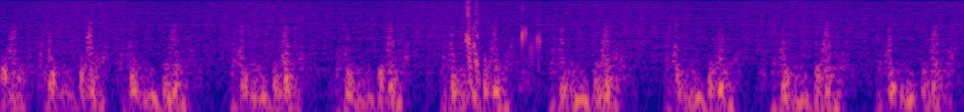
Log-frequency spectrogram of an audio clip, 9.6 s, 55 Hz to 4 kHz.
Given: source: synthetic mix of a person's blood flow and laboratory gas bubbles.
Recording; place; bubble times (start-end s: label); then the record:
Doppler ultrasound of blood flow; precordium
4.64-4.80 s: bubbles
5.18-5.43 s: bubbles
From the record:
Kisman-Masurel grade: 112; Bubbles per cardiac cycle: 1 to 2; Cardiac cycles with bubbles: 1 to 10%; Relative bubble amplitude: moderate (0.250 to 0.450); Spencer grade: 1 (occasional bubble signal discernible with the cardiac motion signal, with majority of cardiac periods free of bubbles); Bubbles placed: only in the low amplitude regions of the cardiac cycle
